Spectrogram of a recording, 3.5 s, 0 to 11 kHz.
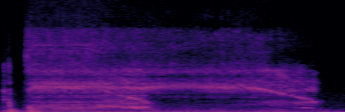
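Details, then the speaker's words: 2015 Volvo XC60 electric parking brake after rear pad and disc replacement: a smooth, even motor whine of about three seconds with a dropping pitch as the rear caliper adjusts up and applies normally. "There, I could hear that. I don't know if the camera picked it up, but it all sounds good."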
